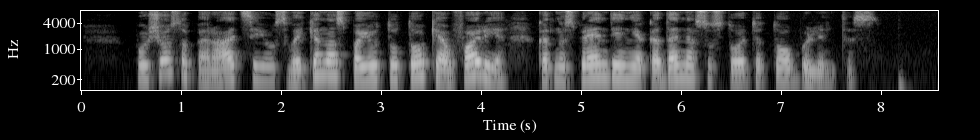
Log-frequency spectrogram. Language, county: Lithuanian, Marijampolė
